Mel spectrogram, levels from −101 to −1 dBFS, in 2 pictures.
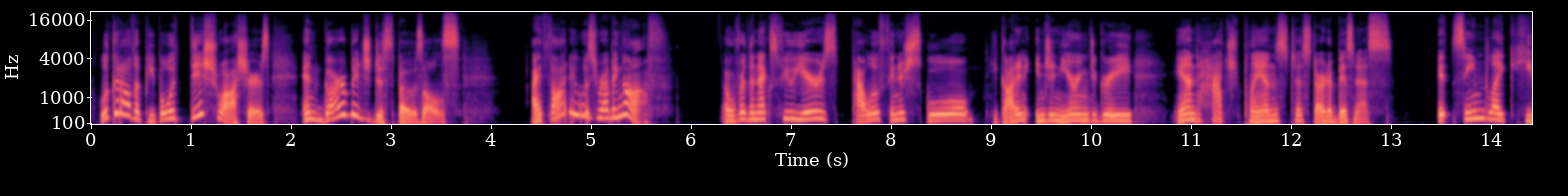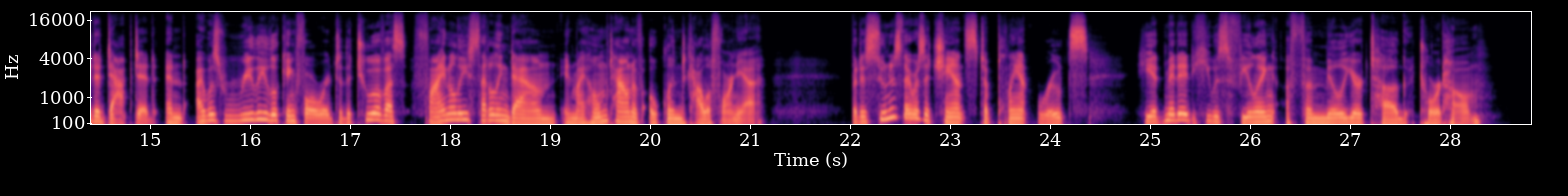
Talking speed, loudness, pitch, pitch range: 170 wpm, -26 LUFS, 185 Hz, 150-225 Hz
